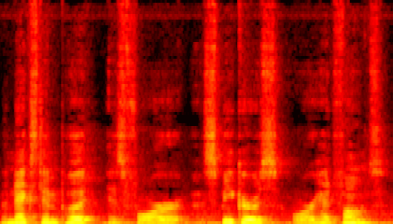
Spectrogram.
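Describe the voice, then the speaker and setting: A man's voice: mid-range voice, takes it slowly, a little mellow, a little hiss or hum. A man giving a hands-on gadget review, explaining features plainly and methodically, step by step. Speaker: product reviewer.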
